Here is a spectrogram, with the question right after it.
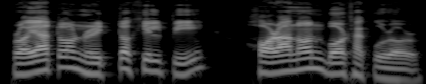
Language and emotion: Assamese, neutral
